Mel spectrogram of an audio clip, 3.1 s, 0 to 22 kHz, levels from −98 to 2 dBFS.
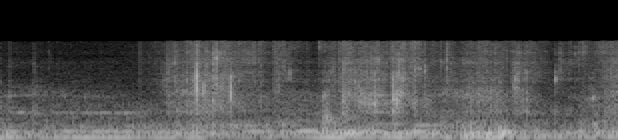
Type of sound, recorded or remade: remade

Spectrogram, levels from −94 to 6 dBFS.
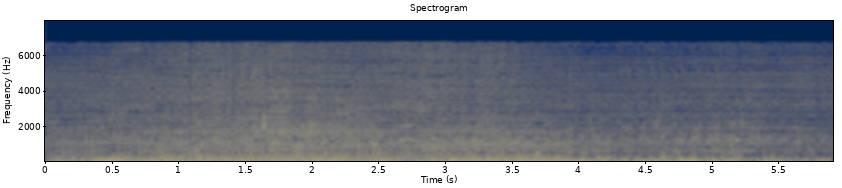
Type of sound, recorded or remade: remade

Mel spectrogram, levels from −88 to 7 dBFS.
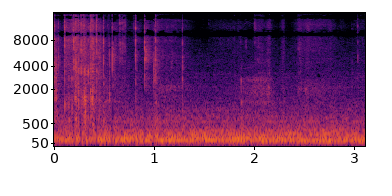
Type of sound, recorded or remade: recorded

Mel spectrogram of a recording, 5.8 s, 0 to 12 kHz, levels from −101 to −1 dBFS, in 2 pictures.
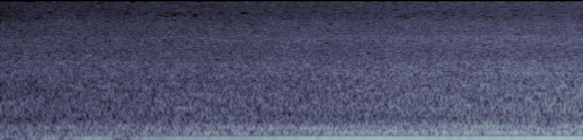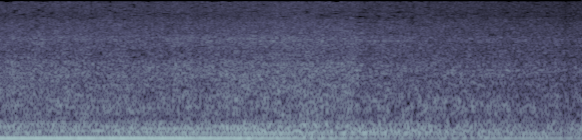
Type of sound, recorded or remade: recorded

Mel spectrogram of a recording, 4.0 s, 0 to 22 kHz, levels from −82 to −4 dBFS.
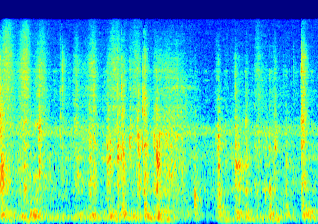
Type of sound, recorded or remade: recorded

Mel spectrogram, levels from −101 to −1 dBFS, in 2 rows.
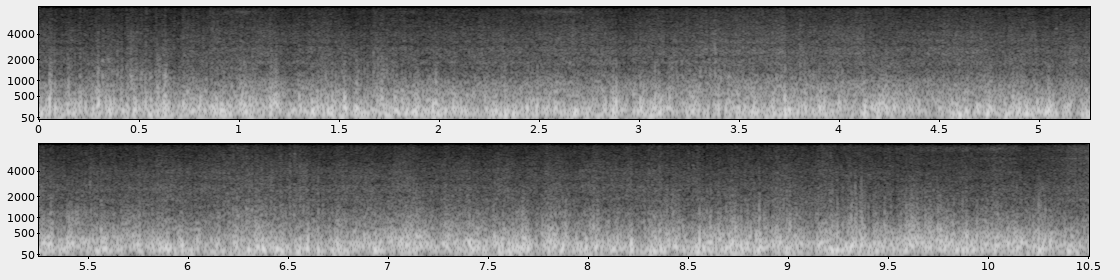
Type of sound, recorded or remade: recorded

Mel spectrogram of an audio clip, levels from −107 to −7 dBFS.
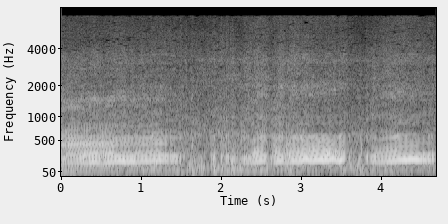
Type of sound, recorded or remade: recorded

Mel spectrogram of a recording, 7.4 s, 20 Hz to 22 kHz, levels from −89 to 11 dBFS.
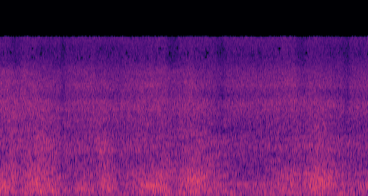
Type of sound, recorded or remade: remade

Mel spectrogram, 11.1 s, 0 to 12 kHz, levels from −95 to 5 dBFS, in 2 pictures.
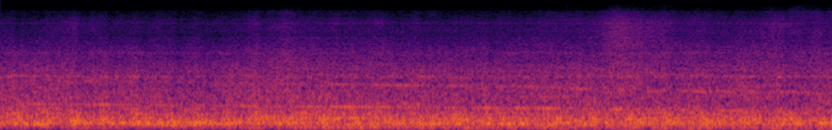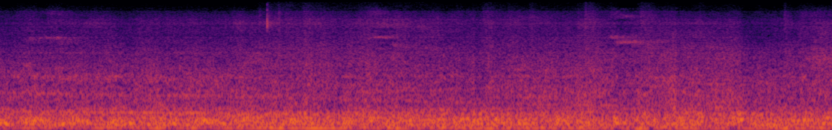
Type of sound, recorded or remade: remade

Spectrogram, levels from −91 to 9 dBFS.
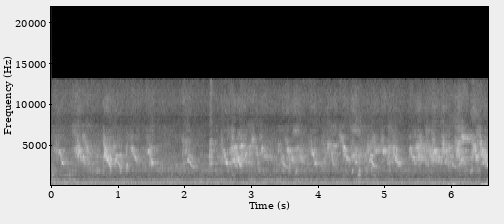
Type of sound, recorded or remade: remade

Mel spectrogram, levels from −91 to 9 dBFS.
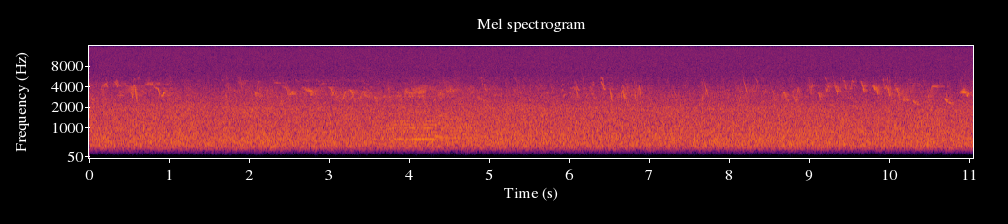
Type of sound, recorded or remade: recorded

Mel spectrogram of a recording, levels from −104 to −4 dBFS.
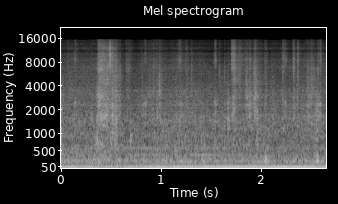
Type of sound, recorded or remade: remade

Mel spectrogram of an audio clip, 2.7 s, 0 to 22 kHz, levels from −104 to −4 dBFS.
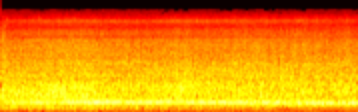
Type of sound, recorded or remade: recorded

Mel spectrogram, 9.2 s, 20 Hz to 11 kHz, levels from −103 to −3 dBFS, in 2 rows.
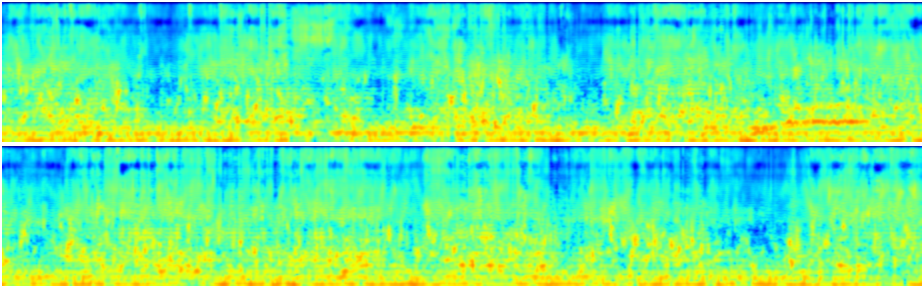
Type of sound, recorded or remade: remade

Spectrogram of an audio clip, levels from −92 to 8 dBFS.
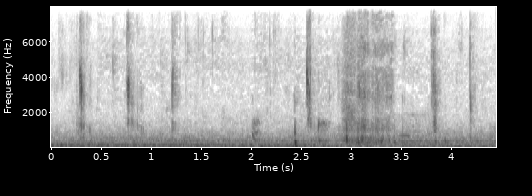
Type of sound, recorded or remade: recorded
